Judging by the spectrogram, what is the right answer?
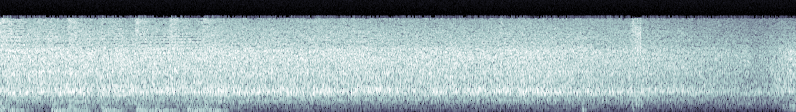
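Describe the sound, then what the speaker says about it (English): Stadium crowd noise in a college football video game as the field goal unit lines up on fourth down: a loud, steady roar sustained throughout, with scattered low thumps early on and no voices. "This crowd trying to do its part to get inside the kicker's head."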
